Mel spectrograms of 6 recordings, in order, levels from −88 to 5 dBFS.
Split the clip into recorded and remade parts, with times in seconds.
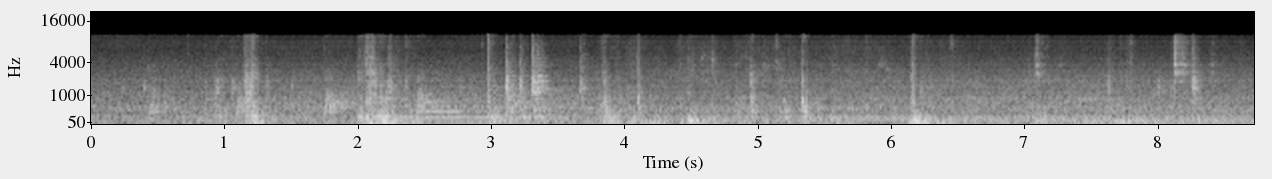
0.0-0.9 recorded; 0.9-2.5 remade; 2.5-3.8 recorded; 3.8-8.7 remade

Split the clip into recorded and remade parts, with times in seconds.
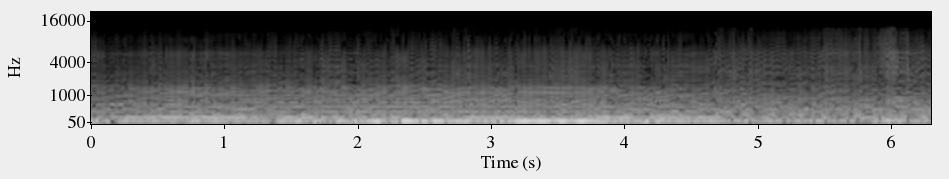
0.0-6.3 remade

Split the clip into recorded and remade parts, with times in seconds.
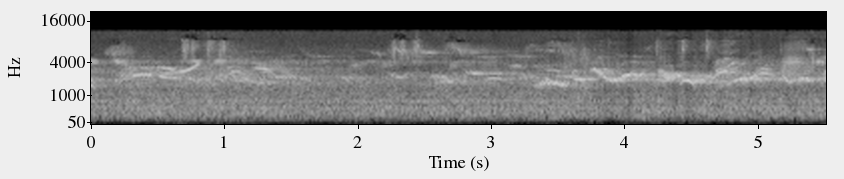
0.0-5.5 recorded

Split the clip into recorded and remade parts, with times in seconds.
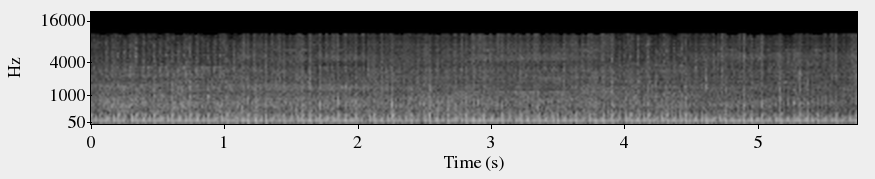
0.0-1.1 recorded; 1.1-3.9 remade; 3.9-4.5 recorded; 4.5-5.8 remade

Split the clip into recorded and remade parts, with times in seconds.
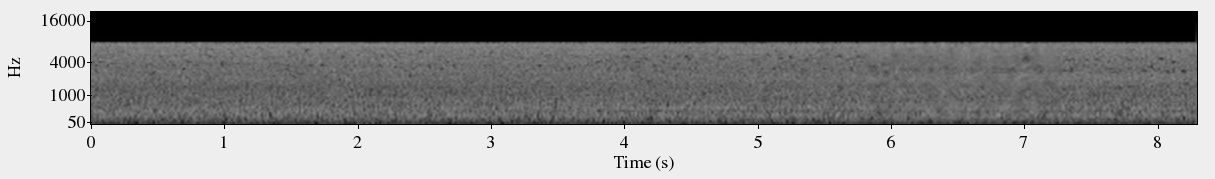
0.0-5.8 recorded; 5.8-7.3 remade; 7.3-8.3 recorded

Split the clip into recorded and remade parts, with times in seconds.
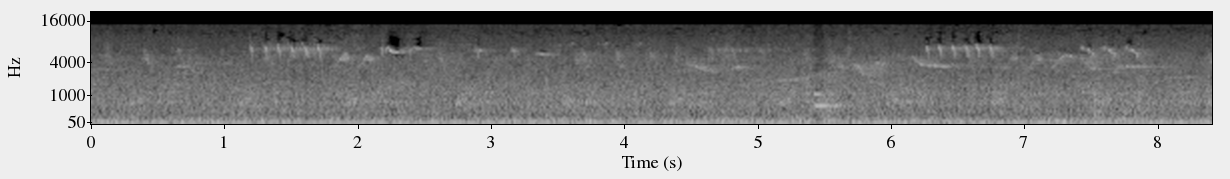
0.0-2.5 recorded; 2.5-6.6 remade; 6.6-7.4 recorded; 7.4-8.4 remade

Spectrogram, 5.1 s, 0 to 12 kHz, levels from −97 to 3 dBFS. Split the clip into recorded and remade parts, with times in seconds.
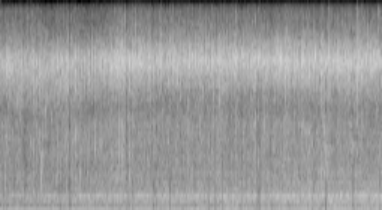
0.0-1.4 recorded; 1.4-2.0 remade; 2.0-3.7 recorded; 3.7-5.1 remade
